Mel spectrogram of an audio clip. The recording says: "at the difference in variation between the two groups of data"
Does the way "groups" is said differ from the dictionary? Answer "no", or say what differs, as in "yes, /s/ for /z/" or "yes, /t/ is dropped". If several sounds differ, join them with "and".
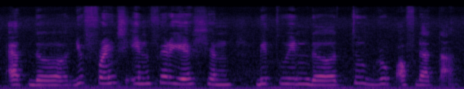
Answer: yes, /s/ is dropped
